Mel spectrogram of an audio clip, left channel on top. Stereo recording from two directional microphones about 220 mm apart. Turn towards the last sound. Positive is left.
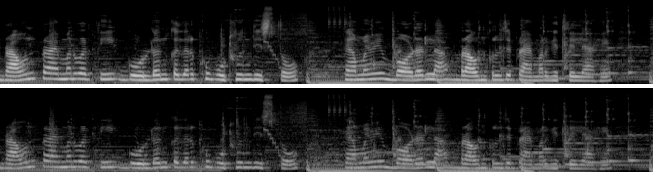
turn(degrees=35)  # may be behind; listen again after turning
